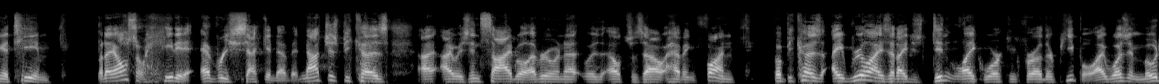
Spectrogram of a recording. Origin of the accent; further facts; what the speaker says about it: Longmeadow, Massachusetts, United States; I grew up in Longmeadow, Massachusetts, Western Mass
